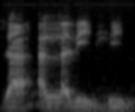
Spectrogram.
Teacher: zal itu yang nyentuh ujung lidah saja, nyentuh di gigi atas ya.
